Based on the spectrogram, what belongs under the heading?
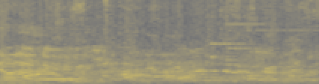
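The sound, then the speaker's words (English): A steady hubbub of crowd chatter at the Santa Monica International Film Festival, many overlapping voices blending into a continuous murmur at an even, moderate loudness, with no single speaker standing out. “Seeing the crowd here.”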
